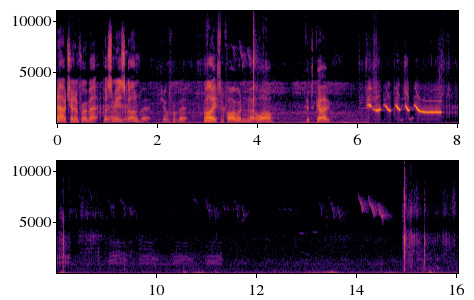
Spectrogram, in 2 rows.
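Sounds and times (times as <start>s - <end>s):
small birds chirping: 0.2s - 15.0s
person whistling: 6.1s - 7.8s.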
